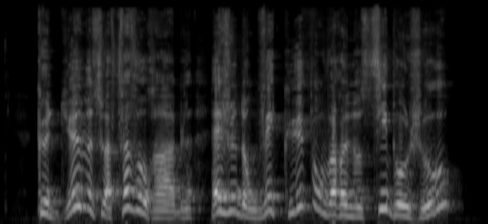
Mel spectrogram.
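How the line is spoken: Tearful exclamation. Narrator (French): les yeux pleins de larmes, qui bientôt inondèrent ses joues, il s'écria

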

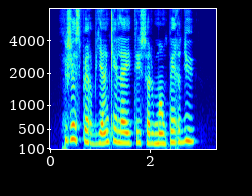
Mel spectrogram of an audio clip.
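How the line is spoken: Brisk, lively. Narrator (French): dit-elle vivement

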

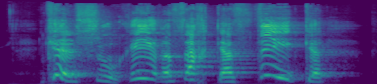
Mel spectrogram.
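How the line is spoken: Fiery exclamation. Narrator (French): s'écria l'inflammable Rachel

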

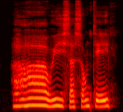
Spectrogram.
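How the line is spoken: Sad murmur. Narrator (French): murmura le maire, sur le visage duquel passait un nuage de tristesse

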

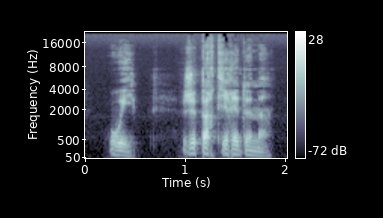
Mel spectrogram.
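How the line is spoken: Decided, resolute tone. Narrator (French): dit Frédéric d'un ton décidé

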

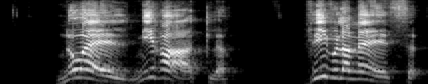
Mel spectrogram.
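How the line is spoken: Shout over uproar. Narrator (French): hurla une voix qui domina le tumulte

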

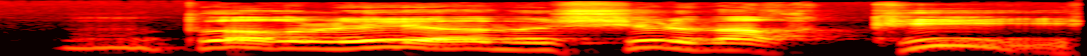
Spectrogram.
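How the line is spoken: Exclaiming. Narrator (French): s'écria l'intendant

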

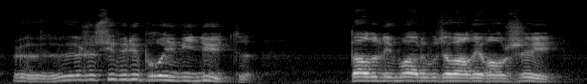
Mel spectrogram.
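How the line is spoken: Hesitant voice. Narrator (French): fit-elle d'une voix hésitante

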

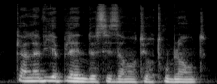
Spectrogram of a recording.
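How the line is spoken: Exclaimed. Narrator (French): s'écria le capitaine Servin

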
